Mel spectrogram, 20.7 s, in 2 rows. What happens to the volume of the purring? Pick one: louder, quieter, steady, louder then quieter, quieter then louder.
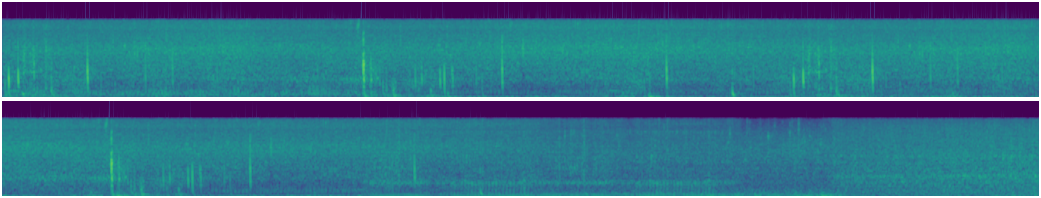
quieter then louder.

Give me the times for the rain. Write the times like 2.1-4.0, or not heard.
0.0-20.6.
